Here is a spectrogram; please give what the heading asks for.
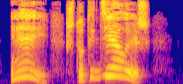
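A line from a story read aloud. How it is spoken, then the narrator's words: Indignant yelling. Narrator (Russian): тут же возмущенно завопила Ласка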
